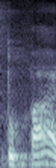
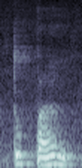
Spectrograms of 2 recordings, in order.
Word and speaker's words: Tupã: Não só o Manitós, mas esse tupá, escrito com A aberto, destoa muito da pronúncia corrente tupã, com A fechado, nasalizado, que era mais comum no tupi.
